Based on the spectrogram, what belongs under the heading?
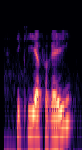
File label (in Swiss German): "kieferei", alsace; tonnellerie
